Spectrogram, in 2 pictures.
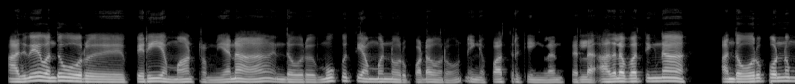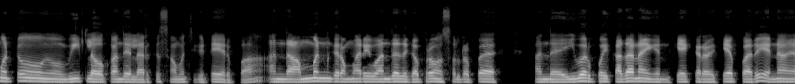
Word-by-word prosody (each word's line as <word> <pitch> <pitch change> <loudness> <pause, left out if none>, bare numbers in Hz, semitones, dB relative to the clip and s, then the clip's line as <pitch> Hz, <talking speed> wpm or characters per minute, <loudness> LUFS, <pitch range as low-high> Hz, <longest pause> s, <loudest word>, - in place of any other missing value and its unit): அதுவே 135 +7 +3
வந்து 165 +2 +4
ஒரு 135 -3 +3 0.5
பெரிய 140 +2 +2 0.2
மாற்றம். 115 -3 -3
ஏனா, 135 +3 +2 0.4
இந்த 115 0 -2
ஒரு 110 0 -2
"மூக்குத்தி 155 +1 -3
அம்மன்னு" 125 -1 -1
ஒரு 105 - -6
படம் 110 0 -2
வரும். 105 +2 -8
நீங்க 110 -2 -4
பார்த்திருக்கீங்களானு 110 -3 -5
தெரியல. 110 +1 -1
அதில 135 +3 +5
பார்த்தீங்கனா 150 +2 +2 0.6
அந்த 130 0 +2
ஒரு 140 +3 +3
பொண்ணு 160 +1 +3
மட்டும் 155 +2 +1 0.4
வீட்ல 135 0 +1
உட்கார்ந்து 125 +1 -1
எல்லாருக்கும் 115 +1 -4
சமச்சுக்கிட்டே 115 0 -5
இருப்பா. 105 +1 -7 0.2
அந்த 120 -1 0
அம்மன்கிற 140 +1 +2
மாதிரி 130 0 +1
வந்ததுக்கப்புறம் 130 0 +1
சொல்றப்ப, 120 0 -6 0.6
அந்த 120 0 0 0.2
இவர் 145 0 +3
போய் 135 -2 -1
கதாநாயகன் 130 -3 +3
கேட்கிற 125 0 0 0.2
கேப்பாரு. 130 +1 +1
என்ன 135 +1 0
125 Hz, 145 wpm, -22 LUFS, 115-140 Hz, 0.6 s, அதில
